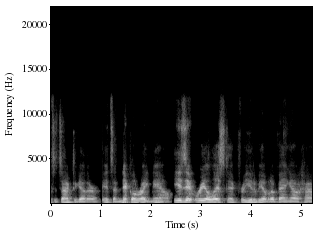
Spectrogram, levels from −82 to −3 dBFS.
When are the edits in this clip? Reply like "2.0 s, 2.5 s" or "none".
1.0 s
